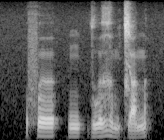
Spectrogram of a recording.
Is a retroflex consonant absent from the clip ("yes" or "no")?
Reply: yes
